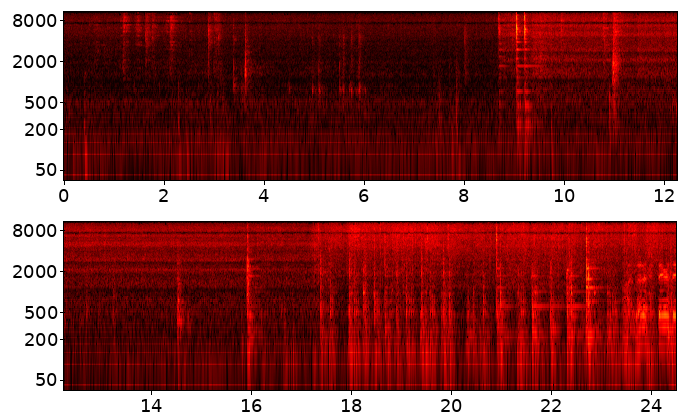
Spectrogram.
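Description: Rice and minced garlic brown in a hot pan for Spanish rice, a soft sizzle under scattered spoon stirs and scrapes that grows louder and busier partway through.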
